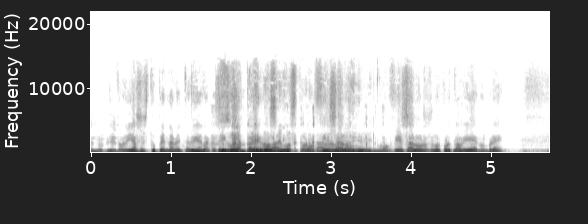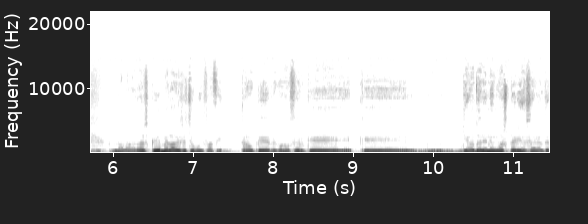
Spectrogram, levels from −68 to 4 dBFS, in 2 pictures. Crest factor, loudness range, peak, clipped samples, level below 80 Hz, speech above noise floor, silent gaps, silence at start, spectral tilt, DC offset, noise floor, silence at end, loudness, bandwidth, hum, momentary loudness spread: 18 dB; 9 LU; -2 dBFS; under 0.1%; -66 dBFS; 25 dB; none; 0 s; -8 dB/octave; under 0.1%; -46 dBFS; 0 s; -21 LUFS; 15 kHz; none; 17 LU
